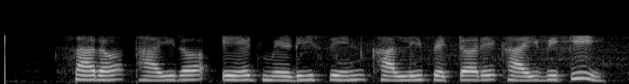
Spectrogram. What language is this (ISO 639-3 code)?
ori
